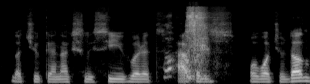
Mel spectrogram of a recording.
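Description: A single sharp sneeze bursts out in the middle of a man's steady speech, brief and close, with talking resuming right after.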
